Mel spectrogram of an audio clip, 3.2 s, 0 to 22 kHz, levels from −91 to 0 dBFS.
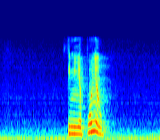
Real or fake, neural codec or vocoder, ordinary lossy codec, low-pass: fake; codec, 24 kHz, 3.1 kbps, DualCodec; AAC, 32 kbps; 7.2 kHz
